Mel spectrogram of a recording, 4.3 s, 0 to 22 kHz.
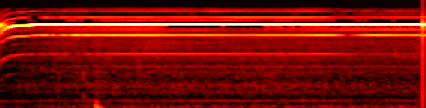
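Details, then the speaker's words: Heathkit HP-13 mobile power supply on 12 volts, being restored: loud, piercing steady high-pitched whine from the transformer driven in and out of saturation by the transistors, normal for this design. "the transformer going in and out of saturation. That's the way it's designed. Each of the transistors on either side drives it in and out of saturation for the high and the low voltage."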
